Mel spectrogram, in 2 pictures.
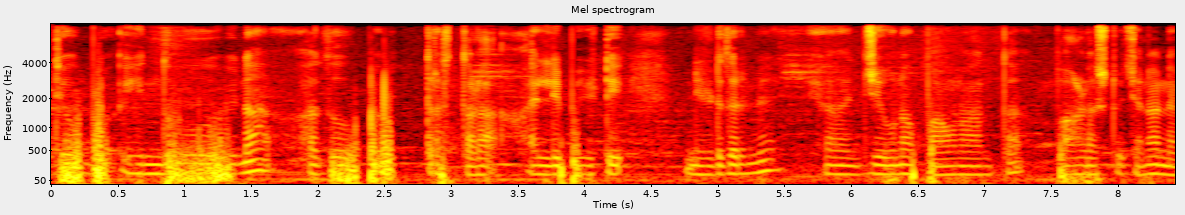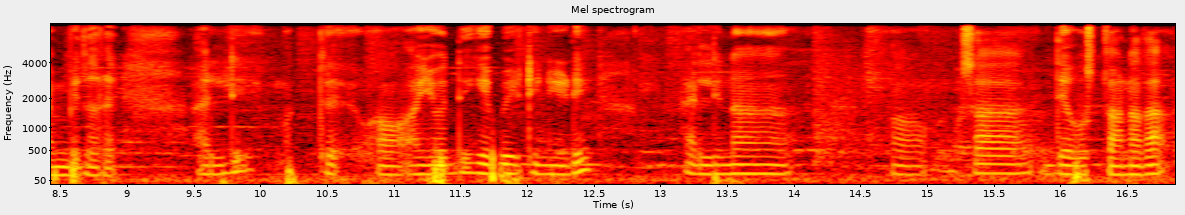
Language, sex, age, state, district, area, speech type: Kannada, male, 18-30, Karnataka, Gadag, rural, spontaneous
